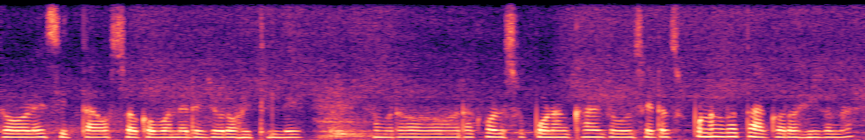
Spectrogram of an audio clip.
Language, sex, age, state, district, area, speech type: Odia, female, 45-60, Odisha, Puri, urban, spontaneous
